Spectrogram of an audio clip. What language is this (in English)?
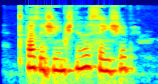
Georgian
